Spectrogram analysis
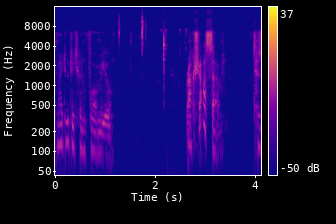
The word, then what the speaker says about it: Rakshasa: Rakasha. Can I religion check that? Is he missing an S there? That's what I'm wondering. Look, you can pick on my pronunciation all day. I'm- Rakasha? Okay, Rakshasa.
